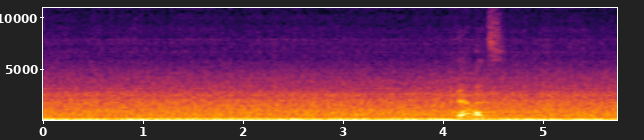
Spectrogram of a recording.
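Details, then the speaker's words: Cheap Porta A Cool evaporative cooler, tank refilled, pump running and fan turned on: smooth, constant low hum with steady fan drone, no knocks or scraping; said not to work but runs normally. "well, that's awkward. It's working fine. The whole premise of the video was fixing something that doesn't work."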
